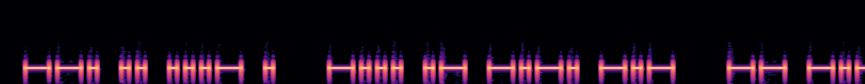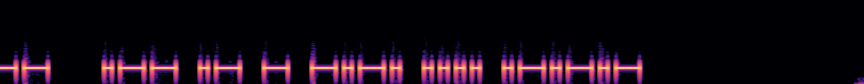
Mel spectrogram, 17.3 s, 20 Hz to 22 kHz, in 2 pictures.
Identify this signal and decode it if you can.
Morse code, heard as a keyed tone, about 15 wpm, 700 Hz. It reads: GIVE BACK MY WATCH.
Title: Sentences from Top 1000 Words - Review Part 1 - 15wpm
